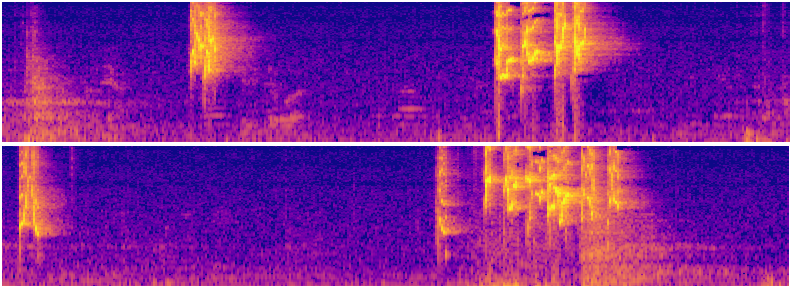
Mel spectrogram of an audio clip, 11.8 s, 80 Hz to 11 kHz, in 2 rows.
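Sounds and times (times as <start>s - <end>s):
lovebird mating call of shrill high chirps: 3.7s - 4.7s, 9.2s - 10.6s.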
